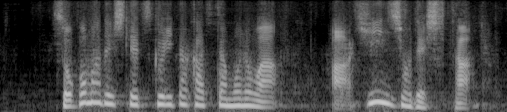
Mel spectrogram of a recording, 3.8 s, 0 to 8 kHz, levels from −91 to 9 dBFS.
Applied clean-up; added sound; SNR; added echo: neural separator model SepFormer DNS4.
